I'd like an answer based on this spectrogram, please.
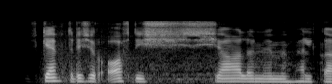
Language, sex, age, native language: Icelandic, male, 13, Icelandic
